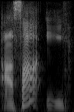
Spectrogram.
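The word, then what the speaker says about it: açaí: No, it's acai. Because it's got that little, Little accent, the like- little boon flipple on the bottom of it, where it looks like it's yeah.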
